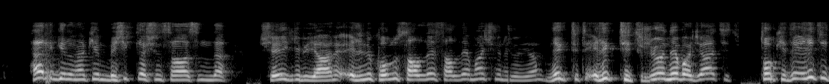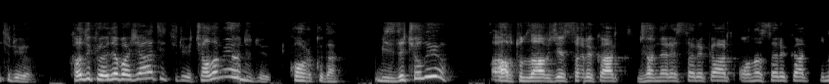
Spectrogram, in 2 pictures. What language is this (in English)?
Turkish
